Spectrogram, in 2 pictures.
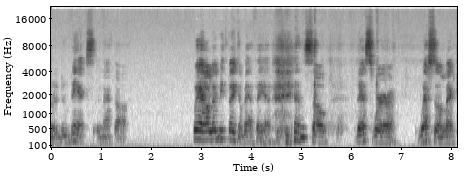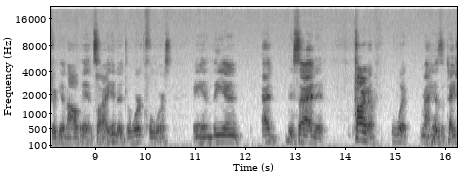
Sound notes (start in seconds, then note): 4.4 laughs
